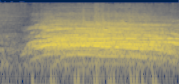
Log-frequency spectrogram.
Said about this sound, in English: I'm going to count one, two, three, and I want you to shout as if you were at Jericho that day. One, two, three.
